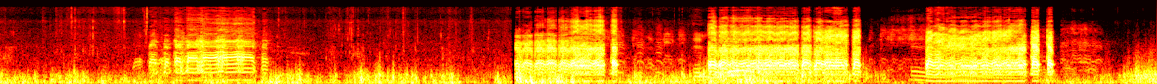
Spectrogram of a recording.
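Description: Domestic goose giving loud, harsh, nasal honks in long drawn-out bursts, with a quieter honk earlier and a low background rumble.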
